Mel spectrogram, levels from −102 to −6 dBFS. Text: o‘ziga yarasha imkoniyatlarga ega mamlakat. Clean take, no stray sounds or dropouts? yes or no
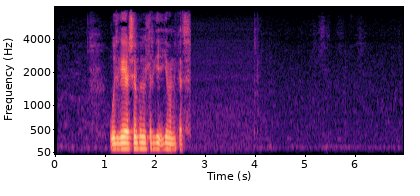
yes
